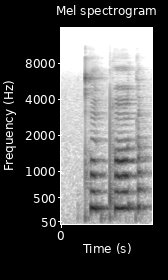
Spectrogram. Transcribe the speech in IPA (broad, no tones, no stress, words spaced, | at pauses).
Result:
kʰɔ̃kpʰɑ̃k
